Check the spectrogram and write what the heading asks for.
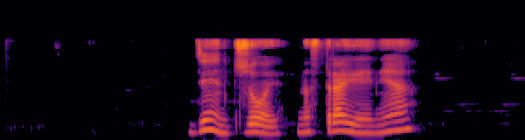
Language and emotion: Russian, positive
